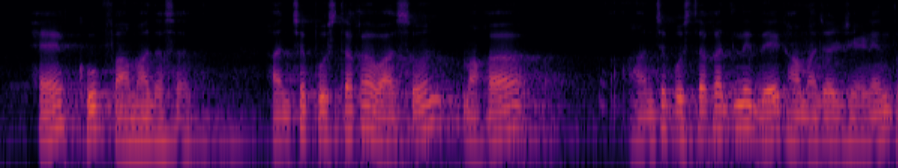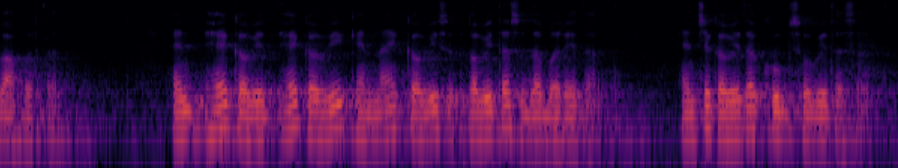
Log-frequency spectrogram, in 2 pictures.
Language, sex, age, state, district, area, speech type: Goan Konkani, male, 18-30, Goa, Bardez, urban, spontaneous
